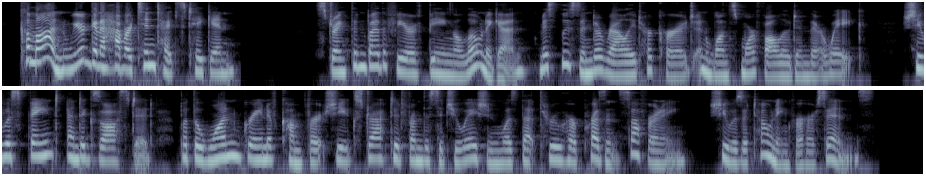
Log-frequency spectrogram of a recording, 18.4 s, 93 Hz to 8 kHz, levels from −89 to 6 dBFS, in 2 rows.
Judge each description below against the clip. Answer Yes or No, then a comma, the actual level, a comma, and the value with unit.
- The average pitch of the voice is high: Yes, high, 195 Hz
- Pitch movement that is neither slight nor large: Yes, average, 4.4 semitones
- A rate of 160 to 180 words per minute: No, average, 190 wpm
